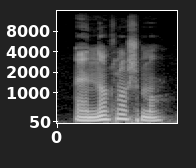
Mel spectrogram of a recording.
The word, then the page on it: enchantement: France; /ɑ̃.ʃɑ̃t.mɑ̃/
